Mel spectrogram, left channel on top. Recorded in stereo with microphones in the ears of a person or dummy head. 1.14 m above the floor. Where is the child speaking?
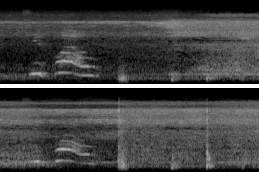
40° right (ahead or behind), 1.7 m.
